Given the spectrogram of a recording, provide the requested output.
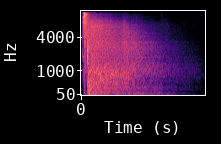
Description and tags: cannon boom10
a metallic click and explosion.
Edited with Audacity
